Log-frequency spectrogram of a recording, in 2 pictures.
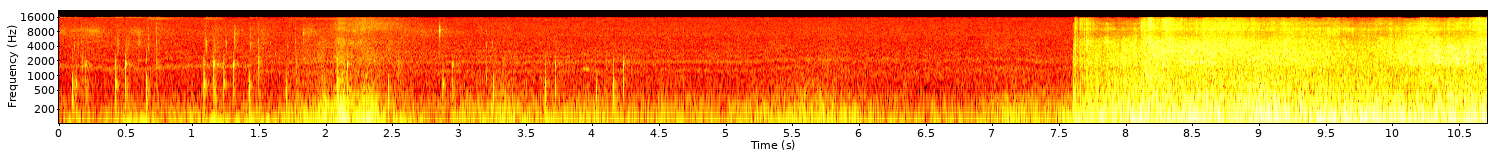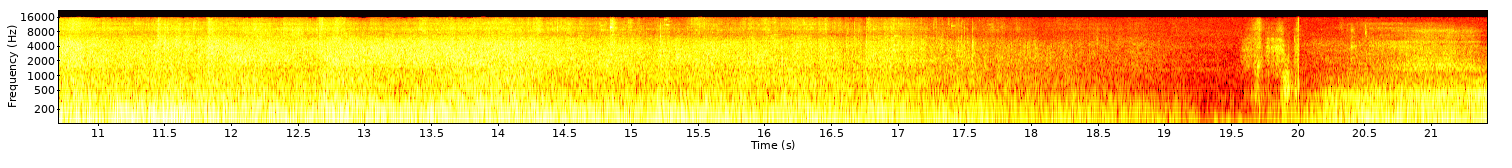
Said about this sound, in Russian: На комбинате прогремел оглушительный взрыв.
